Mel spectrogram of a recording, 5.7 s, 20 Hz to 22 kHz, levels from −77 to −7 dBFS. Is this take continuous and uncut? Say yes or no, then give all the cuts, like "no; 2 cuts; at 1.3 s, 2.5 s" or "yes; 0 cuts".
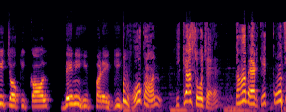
no; 1 cut; at 2.3 s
